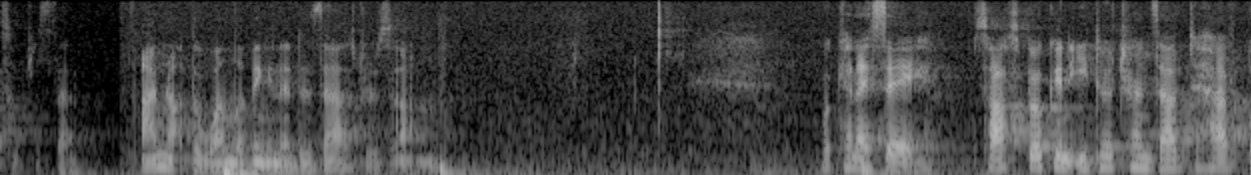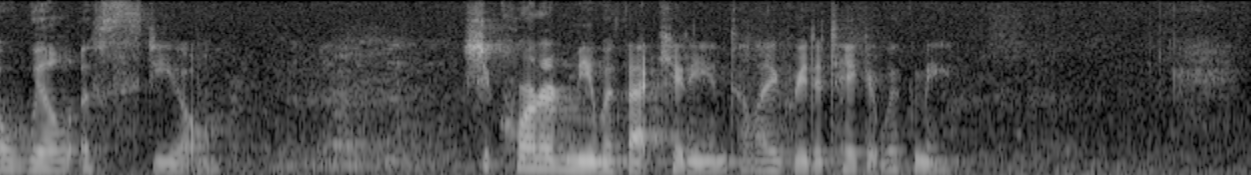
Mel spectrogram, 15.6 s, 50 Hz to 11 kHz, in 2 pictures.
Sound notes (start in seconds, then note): 9.4 audience laughs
